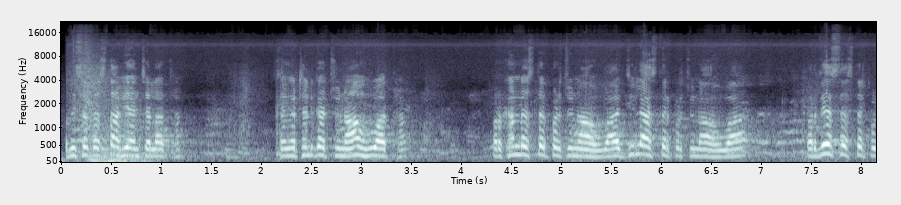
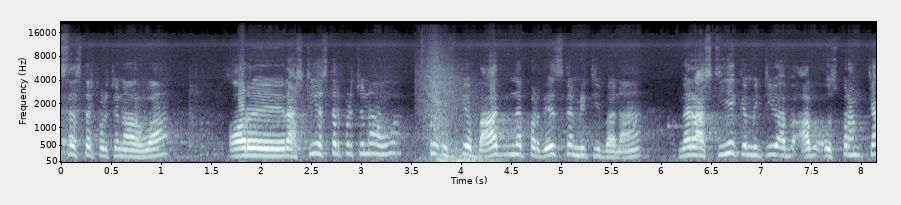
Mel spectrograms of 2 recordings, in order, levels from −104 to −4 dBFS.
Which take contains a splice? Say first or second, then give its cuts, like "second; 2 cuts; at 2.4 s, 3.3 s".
second; 1 cut; at 3.7 s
